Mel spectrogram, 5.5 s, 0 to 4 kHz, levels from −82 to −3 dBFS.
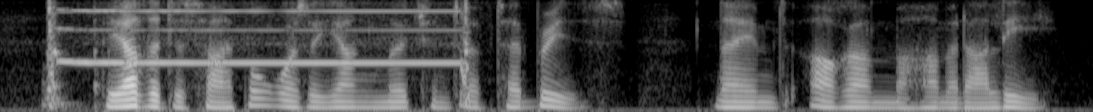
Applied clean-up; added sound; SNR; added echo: none; Printer; 1 dB; none.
